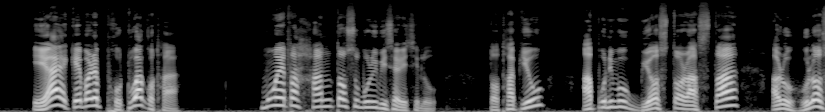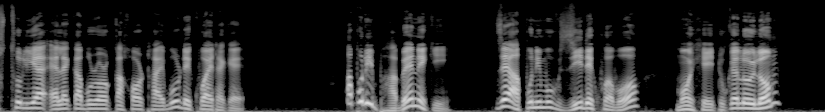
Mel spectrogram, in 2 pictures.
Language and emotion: Assamese, angry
